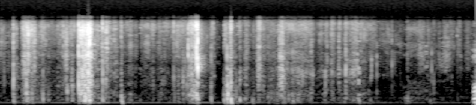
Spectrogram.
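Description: A trading-card pack being torn open by hand, its wrapper crinkling and tearing in a run of irregular crackles.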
